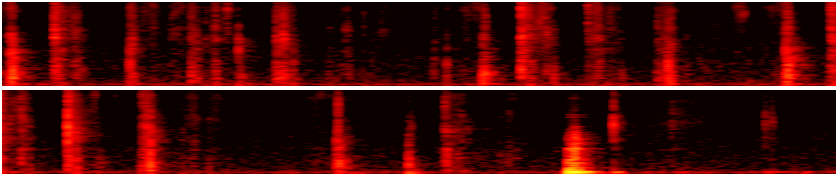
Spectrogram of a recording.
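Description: An oracle card deck being shuffled by hand: a run of quick, irregular card clicks and flicks. About seven seconds in there is a single louder thump.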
